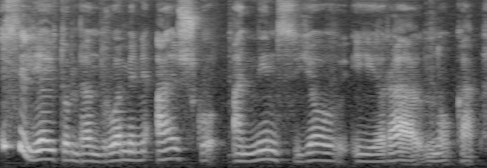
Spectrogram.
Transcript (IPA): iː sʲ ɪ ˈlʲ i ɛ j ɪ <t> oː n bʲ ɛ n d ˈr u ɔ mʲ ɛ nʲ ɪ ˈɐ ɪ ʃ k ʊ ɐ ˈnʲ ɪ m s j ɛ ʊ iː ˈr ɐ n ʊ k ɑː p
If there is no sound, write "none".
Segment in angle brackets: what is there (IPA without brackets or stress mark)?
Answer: t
